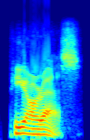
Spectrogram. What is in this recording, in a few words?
"PRS", American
